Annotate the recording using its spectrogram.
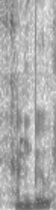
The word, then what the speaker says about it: Anbu: Anbu, A-N-B-U-U, Anbu, and Blue Wednesday.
